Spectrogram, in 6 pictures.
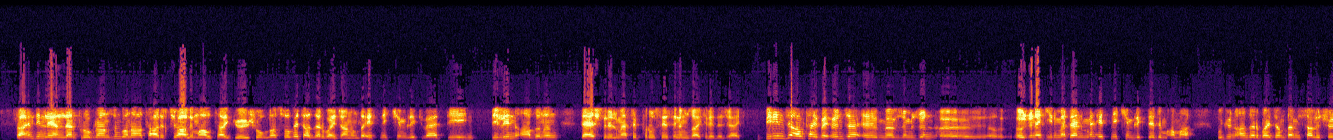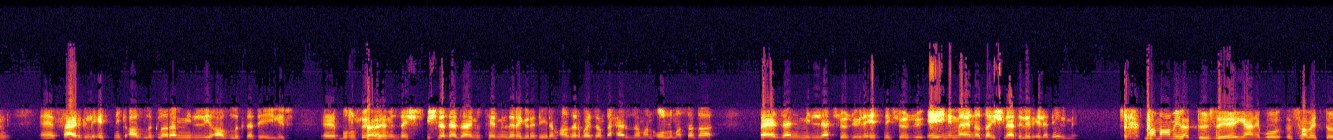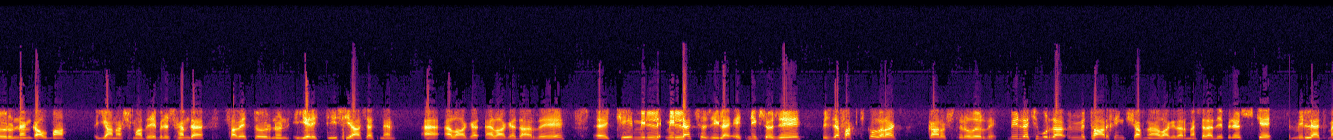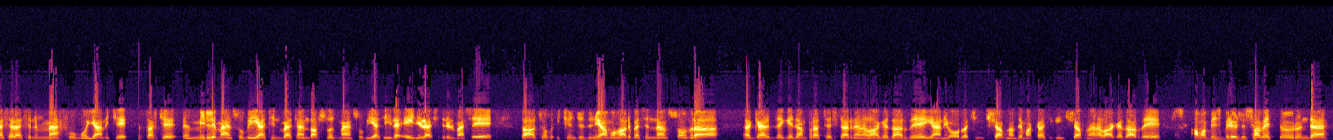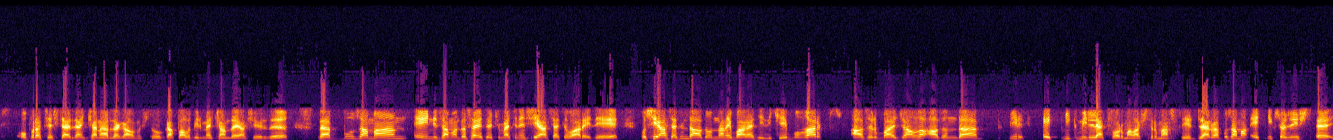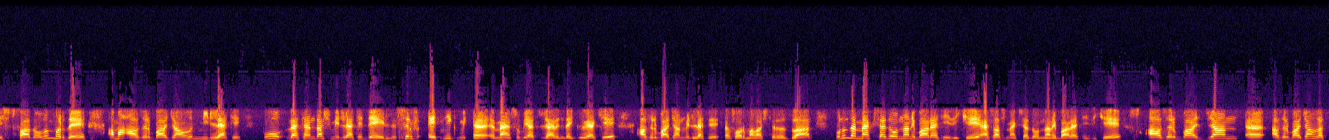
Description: Tarixçi alim Amerikanın Səsinə müsahibədə həmin illərdə tətbiq edilən basqılar, o cümlədən Hüseyn Cavid kimi aydınların edamının dilin adının dəyişdirilməsi prosesi ilə əlaqədar olduğunu vurğulayır.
